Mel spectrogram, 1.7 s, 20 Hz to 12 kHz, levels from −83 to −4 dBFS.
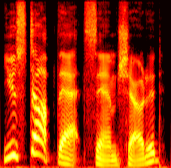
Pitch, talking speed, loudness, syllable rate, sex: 160 Hz, 175 wpm, -18 LUFS, 3.8 syllables/s, male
